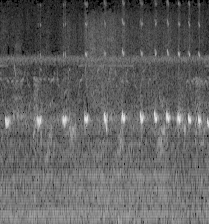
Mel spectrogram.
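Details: Small-billed tinamou, called inhambu-chororó, singing loudly: short, clear whistled notes, evenly pitched, that begin spaced about half a second apart and then speed up into a quick accelerating run, over a low rural background hum.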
